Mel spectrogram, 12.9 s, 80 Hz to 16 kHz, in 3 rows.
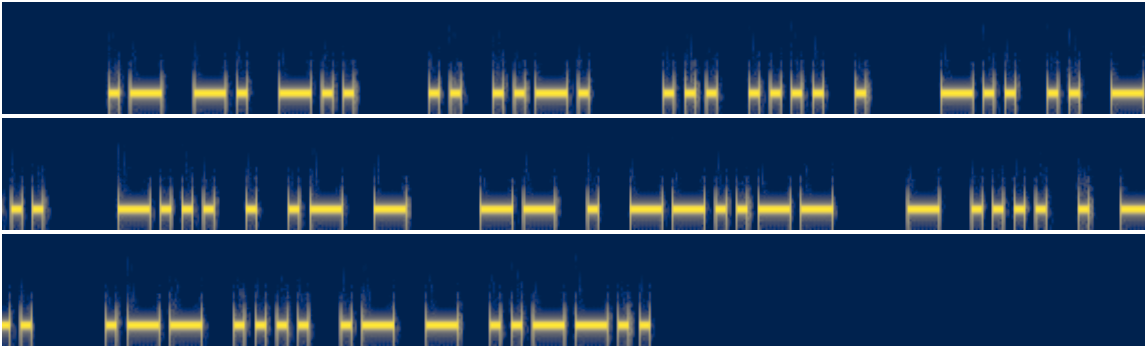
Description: Morse code, heard as a keyed tone, about 30 wpm, 700 Hz. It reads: AND IF SHE DID BEAT ME, THEN WHAT?
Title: Sentences from Top 1300 Words 30wpm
